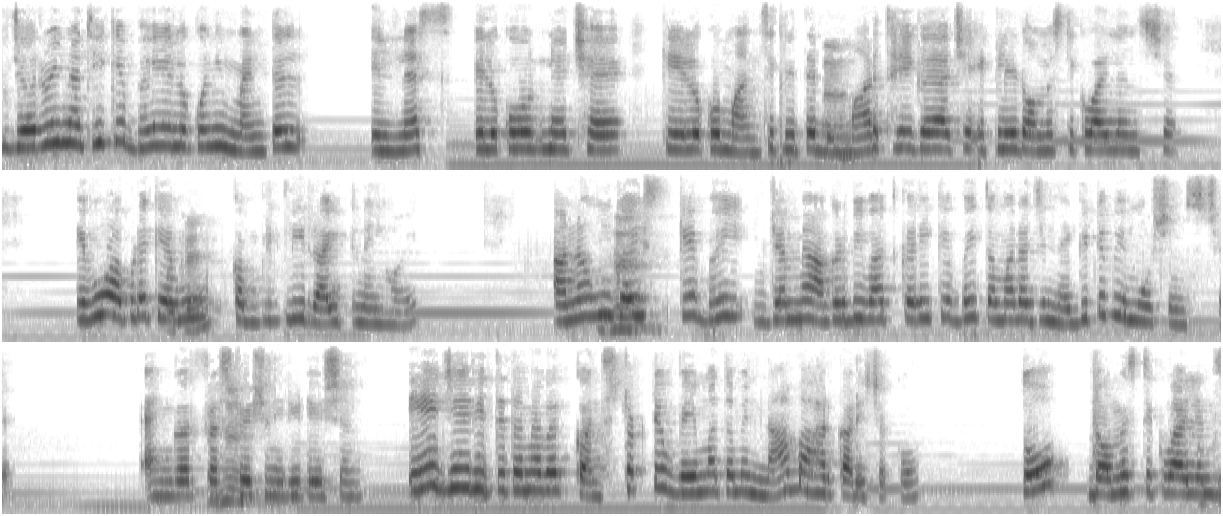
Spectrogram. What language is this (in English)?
Gujarati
